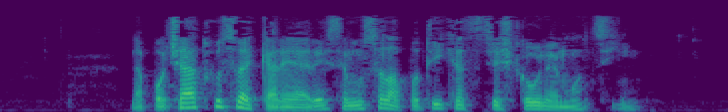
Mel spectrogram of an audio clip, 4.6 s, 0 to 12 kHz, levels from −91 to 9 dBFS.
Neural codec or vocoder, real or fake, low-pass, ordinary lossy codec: none; real; 7.2 kHz; MP3, 32 kbps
